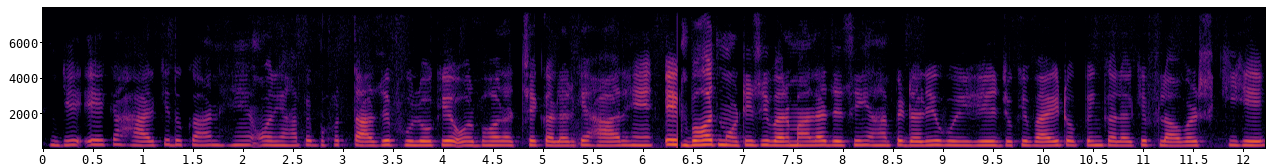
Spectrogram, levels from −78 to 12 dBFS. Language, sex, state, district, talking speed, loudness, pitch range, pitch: Hindi, female, Bihar, Gaya, 195 wpm, -26 LUFS, 225-245 Hz, 235 Hz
